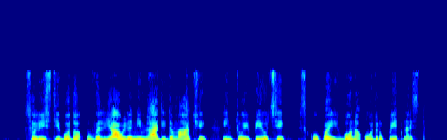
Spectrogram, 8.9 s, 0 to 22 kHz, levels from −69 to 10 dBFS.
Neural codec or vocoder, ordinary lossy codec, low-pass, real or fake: codec, 24 kHz, 3 kbps, HILCodec; AAC, 32 kbps; 10.8 kHz; fake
